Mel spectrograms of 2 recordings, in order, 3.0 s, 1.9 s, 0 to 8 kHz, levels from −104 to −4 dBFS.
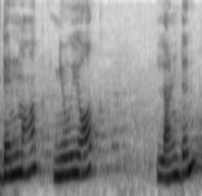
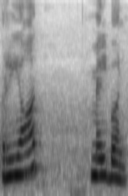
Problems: background conversations at intervals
